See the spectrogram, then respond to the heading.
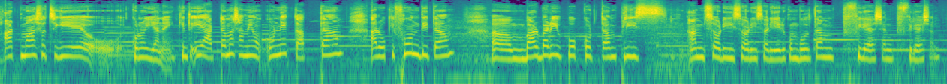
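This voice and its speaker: A young woman casually telling a personal story as a radio guest, in a hesitant, halting way. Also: a little high, expressive, over music. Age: young adult.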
